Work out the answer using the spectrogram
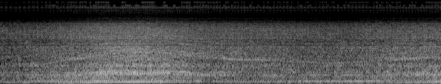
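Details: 2012 BMW 116i E81, N43B20A 2.0 L four-cylinder petrol, 122 PS, 119,875 km, idling and blipped: a dull knock under the engine note, caused by a defective crankshaft connecting rod bearing.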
